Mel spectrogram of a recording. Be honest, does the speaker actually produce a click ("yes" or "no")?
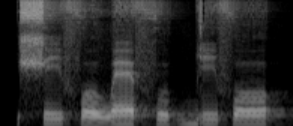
no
